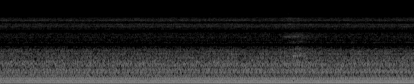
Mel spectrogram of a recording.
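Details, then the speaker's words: Nissan Qashqai diesel whose blocked DPF, which had stopped it starting, was cleaned off the car with Wynn's cleaner: now idles with a steady, even low hum with no knock or hunting, and it revs up. "that's it running see it revs up he'll need to go for a run to get the rest of the crap out but that's a good start"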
